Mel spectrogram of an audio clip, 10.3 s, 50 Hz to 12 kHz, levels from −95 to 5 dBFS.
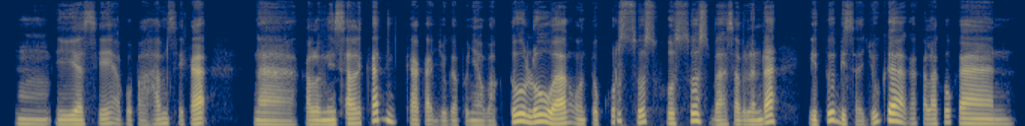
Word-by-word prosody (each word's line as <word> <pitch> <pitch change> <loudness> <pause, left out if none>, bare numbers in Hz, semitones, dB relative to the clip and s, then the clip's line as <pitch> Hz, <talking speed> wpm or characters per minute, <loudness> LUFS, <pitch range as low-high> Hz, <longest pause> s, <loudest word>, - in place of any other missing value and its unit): Mmm, 115 -2 -5
iya 115 0 +2
sih 120 +3 -6
aku 115 -1 -10
paham 110 +5 -6
sih, 105 - -11
Kak. - - +6 0.5
Nah 100 -2 -2
kalau 110 0 0
misalkan 135 - +1
Kakak 110 -2 -3
juga 100 0 -9
punya 100 0 -6
waktu 100 - -5 0.2
luang 145 -6 +6
untuk 110 -1 -6
kursus 165 -1 -5
khusus 135 +9 0
bahasa 110 0 -3
Belanda, 110 +8 +4 0.4
itu 110 - -3
bisa 115 - -4
juga 185 +1 +5
Kakak 130 -1 -9
lakukan. 125 -6 0
120 Hz, 145 wpm, -25 LUFS, 110-140 Hz, 0.5 s, Kak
